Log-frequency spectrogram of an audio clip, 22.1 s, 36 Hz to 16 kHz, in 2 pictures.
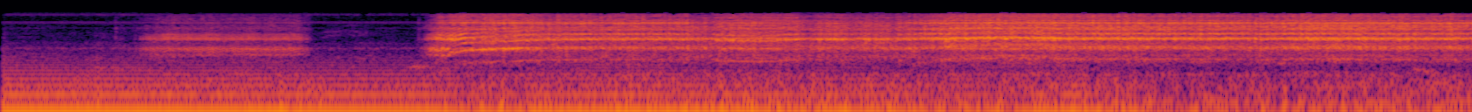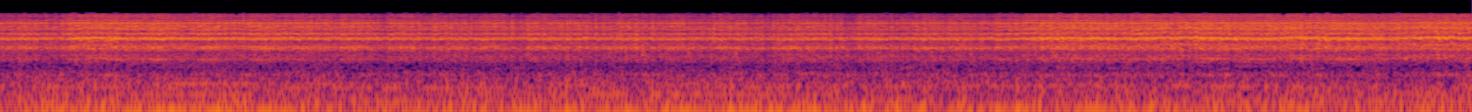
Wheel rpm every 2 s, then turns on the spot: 10, 50, 160, 160, 170, 170, 170, 170, 160, 160, 160.
0-2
